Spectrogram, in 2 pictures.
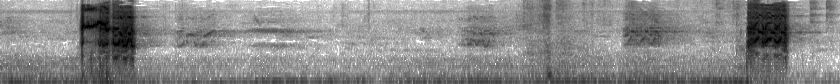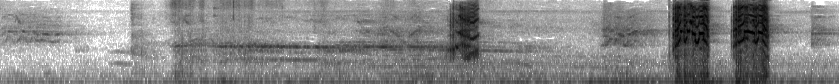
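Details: Yellow-sided conure parrot letting out loud, abrupt, raspy screeches separated by pauses of a few seconds, the last two in a quick pair, with faint chatter and a thin whistle between.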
